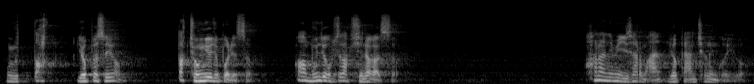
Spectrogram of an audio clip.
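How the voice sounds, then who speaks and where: A man's voice: mid-range voice, very animated, quick pace, pauses often. A male pastor giving a Sunday sermon in a conversational way, often asking the congregation rhetorical questions and acting out everyday scenes. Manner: acts out everyday scenes in small voices.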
